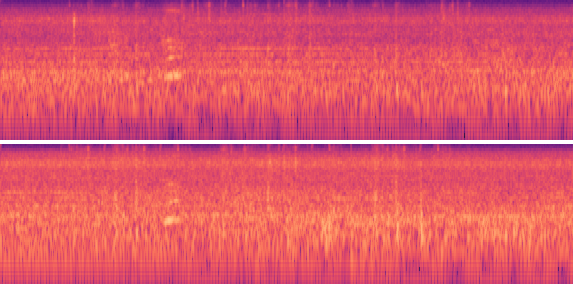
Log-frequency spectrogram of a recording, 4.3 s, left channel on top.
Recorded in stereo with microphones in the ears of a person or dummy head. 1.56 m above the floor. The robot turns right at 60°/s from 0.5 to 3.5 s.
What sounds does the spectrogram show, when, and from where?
1.2 s a gasp: 75° left (ahead or behind), 1.7 m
